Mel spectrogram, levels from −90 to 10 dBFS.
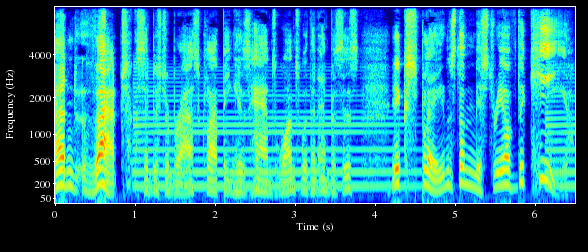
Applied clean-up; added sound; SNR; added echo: none; Wind instrument, woodwind instrument; 18 dB; none.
